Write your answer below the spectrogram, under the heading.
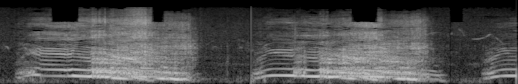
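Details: Young male lion of a coalition moving to take over its fathers' territory in Ol Kinyei Conservancy, Masai Mara; two long, loud, tonal roars of about two seconds each, separated by a short pause.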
